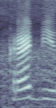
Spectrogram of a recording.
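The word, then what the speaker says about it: Krabi: Правильное название провинции на самом деле звучит как КрабИ с ударением на последний слог и переводится как меч и вопреки всеобщему заблуждению, совершенно никакого отношения к крабам, не имеет.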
